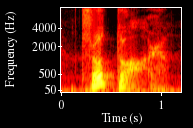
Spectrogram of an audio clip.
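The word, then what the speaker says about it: trottoar: Trottoir. Yes, not exactly the same pronunciation as the French, but almost.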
